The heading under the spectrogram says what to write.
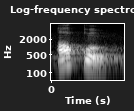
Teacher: اپنی جگہ سے ہلا کے پڑھ رہے ہیں کیونکہ قاف ساکن آ رہا ہے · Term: قلقلہ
